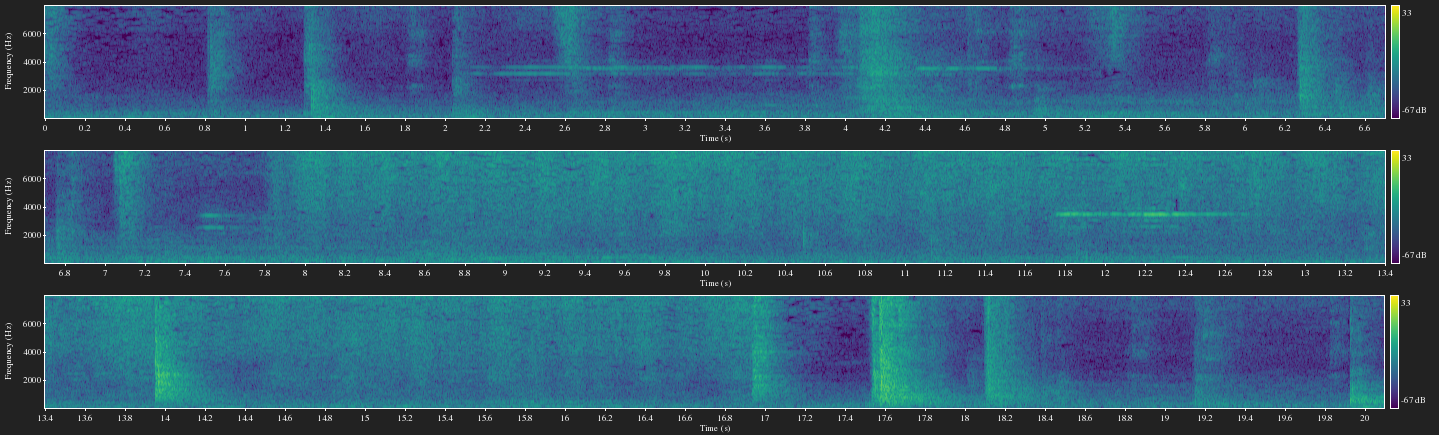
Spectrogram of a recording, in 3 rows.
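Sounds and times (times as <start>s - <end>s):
room hum: 4.6s - 17.5s
duster rubbing chalkboard: 7.0s - 17.2s.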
